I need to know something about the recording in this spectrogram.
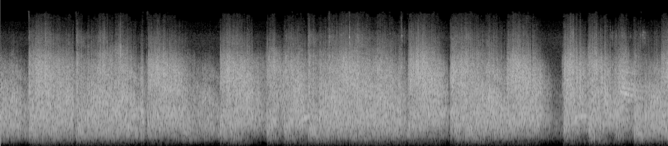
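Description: A horse gallops over rocky ground.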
